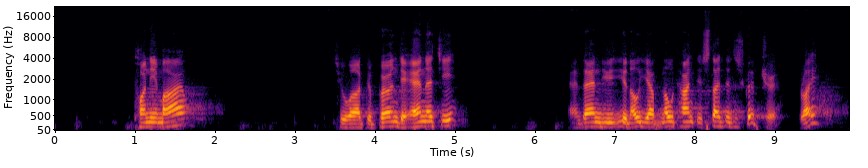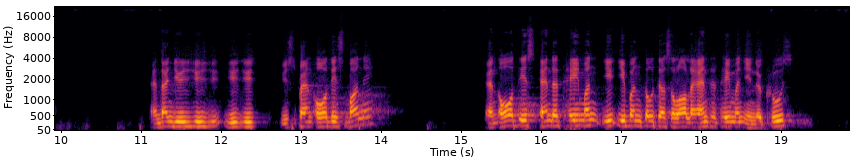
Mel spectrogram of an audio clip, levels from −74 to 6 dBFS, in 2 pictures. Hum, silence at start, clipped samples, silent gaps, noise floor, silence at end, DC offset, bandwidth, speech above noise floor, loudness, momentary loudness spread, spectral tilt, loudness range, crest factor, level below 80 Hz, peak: none; 1.05 s; under 0.1%; none; -71 dBFS; 0.7 s; under 0.1%; 11 kHz; 56 dB; -16 LUFS; 10 LU; -6.5 dB/octave; 5 LU; 16 dB; -58 dBFS; -2 dBFS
